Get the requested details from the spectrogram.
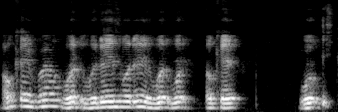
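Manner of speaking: imitated calm, steady tone. Retelling how someone answered yelling: imitating someone staying calm. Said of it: "He's too calm, man".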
